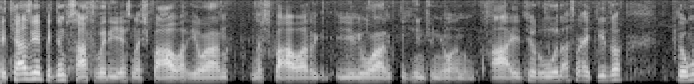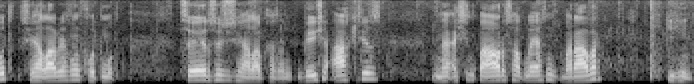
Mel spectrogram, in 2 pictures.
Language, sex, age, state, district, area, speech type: Kashmiri, male, 18-30, Jammu and Kashmir, Shopian, rural, spontaneous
